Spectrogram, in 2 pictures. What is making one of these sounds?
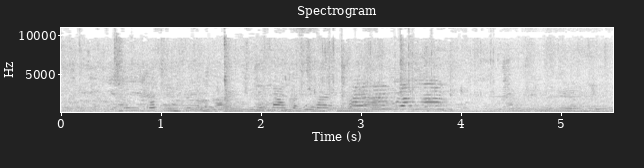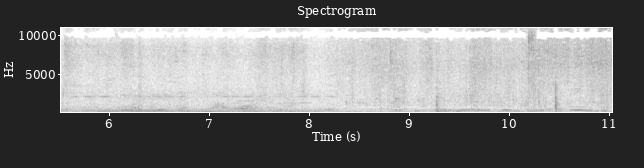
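A crowd of adults chatters nearby outdoors.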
